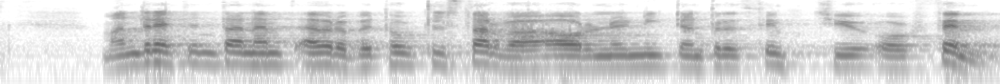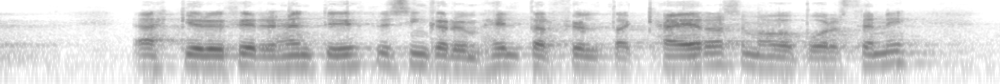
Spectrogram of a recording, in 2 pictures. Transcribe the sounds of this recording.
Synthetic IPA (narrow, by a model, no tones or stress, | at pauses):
manːreht̪ɪnt̪anɛmt̪ɛvɾowpʏt̪ʰoːwk̚t̪ʰɪlst̪aɾvaaːwɾʏnʏniːt̪jahʏnt̪ɾʏðfɪm̥t̪ʰjʏʔɔɣfɪm | ɛhcɪɾʏfɪɾɪɾ̥ɦɛnt̪ɪʏhpvɪsiŋkaɾʏmɦejlt̪aɾ̥fjœlt̪acʰaːjɾasɛmhavapɔːðɪst̪ɛnːɪ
